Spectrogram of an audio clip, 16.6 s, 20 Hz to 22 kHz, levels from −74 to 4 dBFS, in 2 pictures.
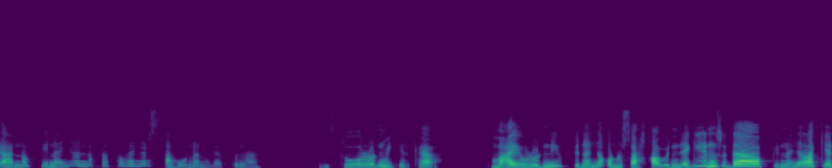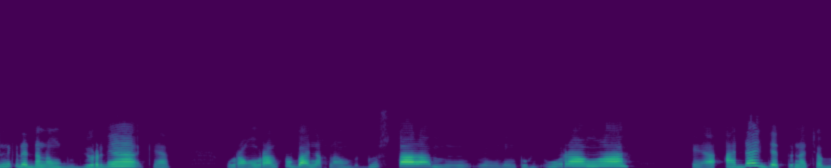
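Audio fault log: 4.01 s, concealed Bluetooth headset packet loss: a barely noticeable smear just before "kaya ma ai". About 7.5 ms of audio, consistent with a single lost packet, went missing between headset and phone, and the receiver bridged it by repeating the closest-matching stretch of preceding waveform.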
